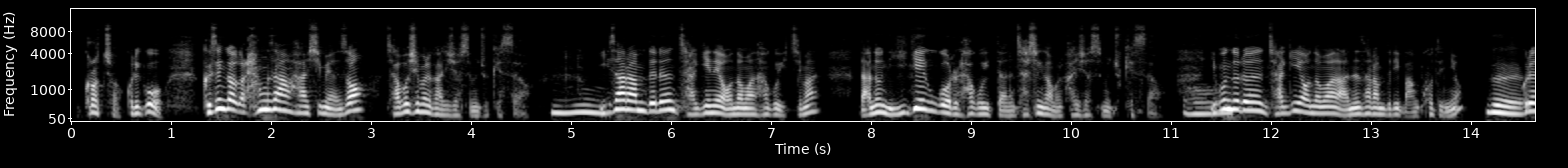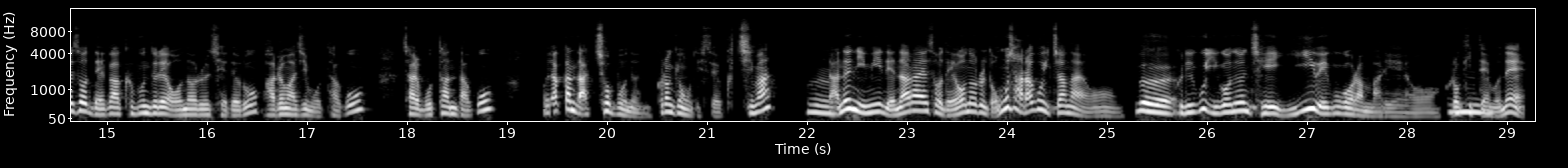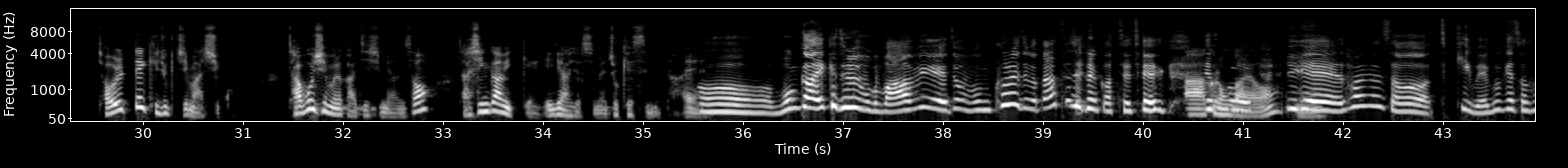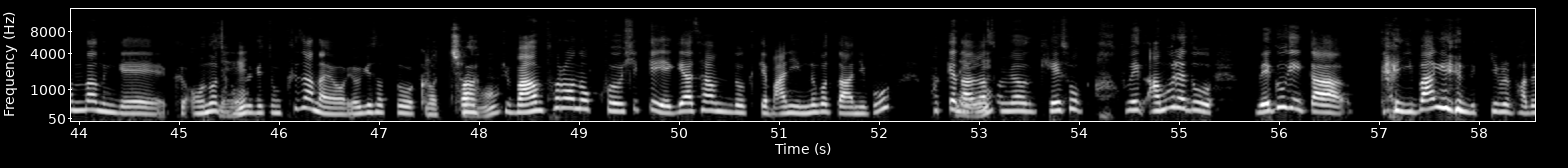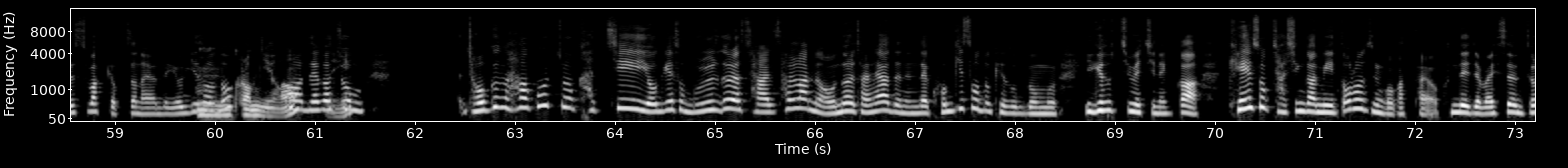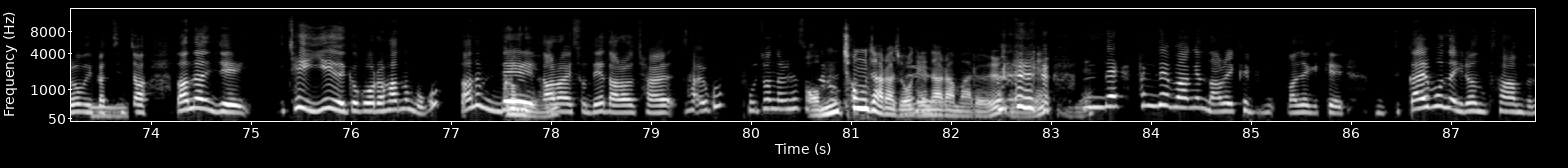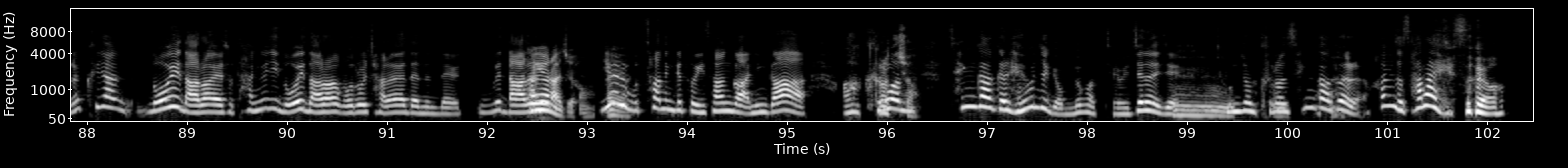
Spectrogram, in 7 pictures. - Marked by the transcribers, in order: tapping; laughing while speaking: "따뜻해지는 것 같아요. 제"; other background noise; laughing while speaking: "그 이방인"; laugh; laughing while speaking: "살아야겠어요"
- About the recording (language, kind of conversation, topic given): Korean, advice, 새 나라에서 언어 장벽과 자신감을 어떻게 극복할 수 있을까요?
